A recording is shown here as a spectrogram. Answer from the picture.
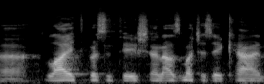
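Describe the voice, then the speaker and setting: A man's fairly low voice with an Arabic accent, bright and sharp in tone, in a monotone, flat intonation. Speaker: pharmacy professor and dean. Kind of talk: presentation. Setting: conference stage.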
